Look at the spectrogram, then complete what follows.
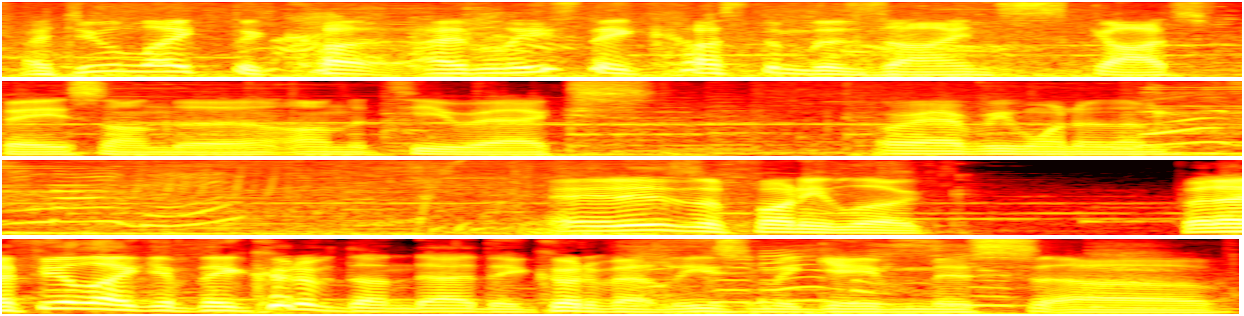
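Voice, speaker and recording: A man's voice: fairly low pitch, sing-song, normal speed. A man giving casual reaction commentary while playing a video game. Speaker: reaction streamer. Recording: music behind the voice. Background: game music.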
